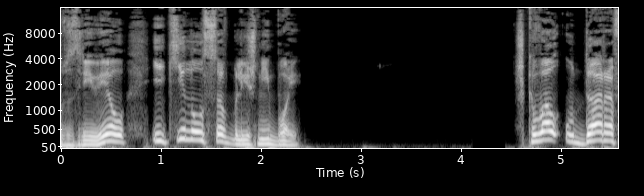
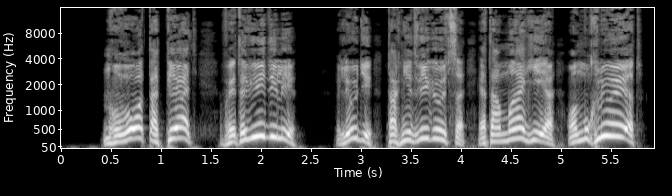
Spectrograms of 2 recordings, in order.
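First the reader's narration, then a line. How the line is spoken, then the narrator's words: Frantic yelling. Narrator (Russian): Вопил как ненормальный Джиггерс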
